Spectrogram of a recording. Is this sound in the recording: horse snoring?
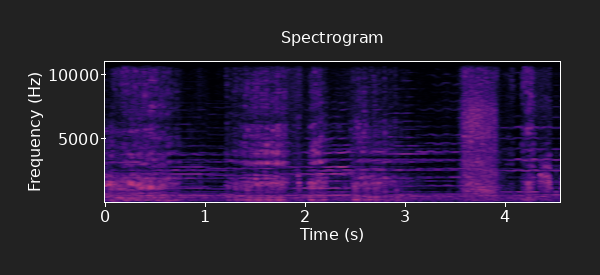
yes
